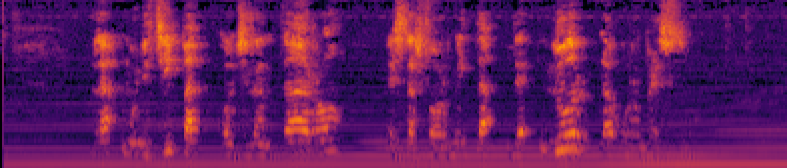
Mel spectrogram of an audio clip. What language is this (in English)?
Esperanto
